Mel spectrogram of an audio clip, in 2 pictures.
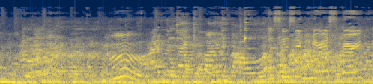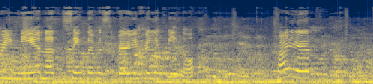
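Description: A young woman talks animatedly close by.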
